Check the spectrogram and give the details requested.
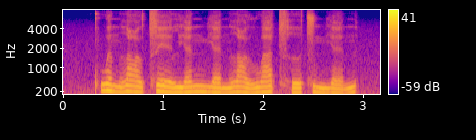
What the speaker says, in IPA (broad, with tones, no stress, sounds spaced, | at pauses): kʰ w ə˥˧ n l ɑ˥˧ ʊ̯ t͡s e˥˩ ɪ̯ l j ɛ˧˥ n m j ɛ˨˩ n l ɑ˥˩ ʊ̯ l w ä˥ t͡sʰ ɹ̩˧˥ t͡s u˧ m j ɛ˨˩˦ n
